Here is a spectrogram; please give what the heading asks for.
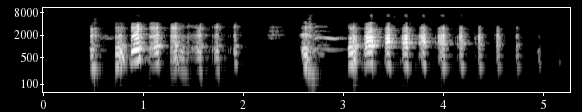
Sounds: Laughter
